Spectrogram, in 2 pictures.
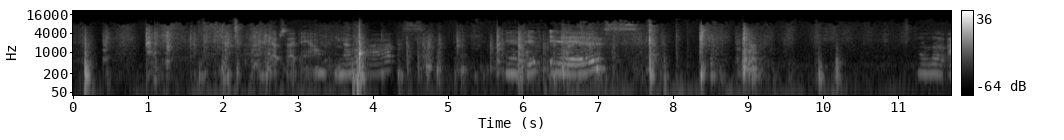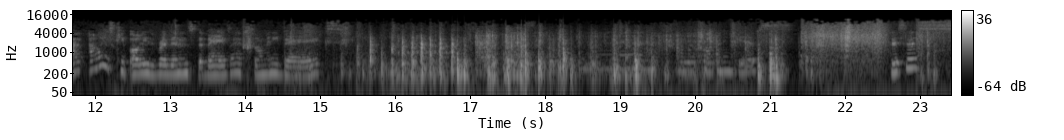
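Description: Cardboard and paper rustle as a box is handled.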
